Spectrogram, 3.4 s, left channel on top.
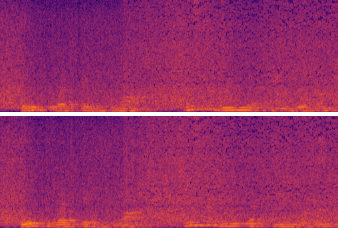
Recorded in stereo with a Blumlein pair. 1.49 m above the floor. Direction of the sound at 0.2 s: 20° right.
